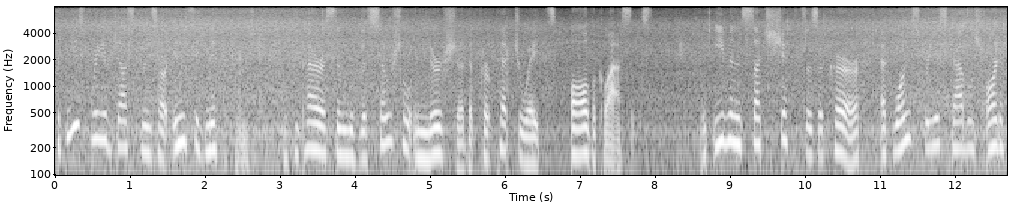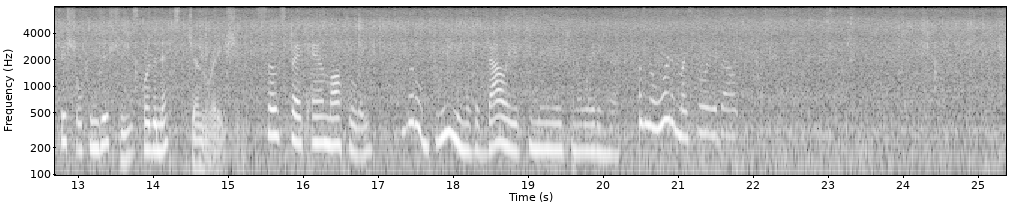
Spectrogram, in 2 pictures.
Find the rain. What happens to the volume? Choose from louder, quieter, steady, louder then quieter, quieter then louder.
quieter then louder.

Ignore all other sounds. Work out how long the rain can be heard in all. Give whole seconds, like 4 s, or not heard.
25 s.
